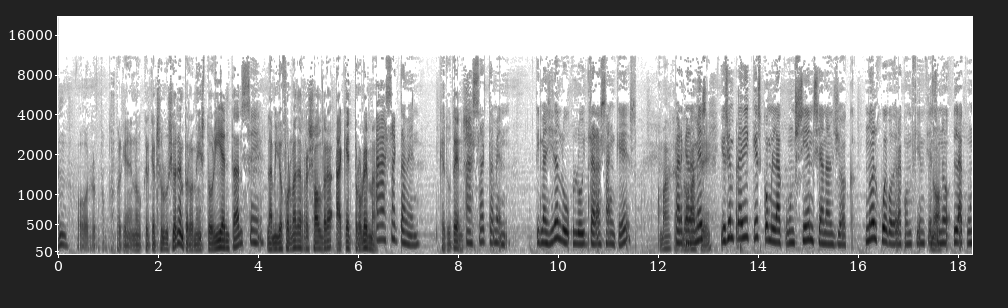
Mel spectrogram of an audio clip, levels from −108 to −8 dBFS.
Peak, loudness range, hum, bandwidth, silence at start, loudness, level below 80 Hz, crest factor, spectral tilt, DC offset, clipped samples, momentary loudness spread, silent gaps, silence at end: -4 dBFS; 4 LU; none; 11.5 kHz; 0 s; -25 LUFS; -56 dBFS; 20 dB; -7 dB/octave; under 0.1%; under 0.1%; 14 LU; none; 0 s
